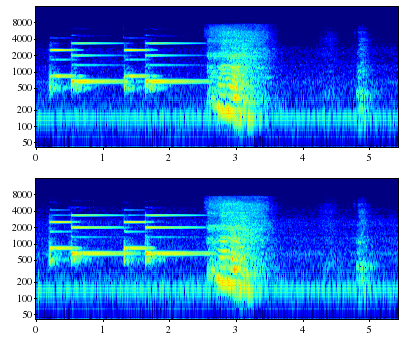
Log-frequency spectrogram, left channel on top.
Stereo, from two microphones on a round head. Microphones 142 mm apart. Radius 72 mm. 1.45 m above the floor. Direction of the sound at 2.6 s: 25° right (ahead or behind).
